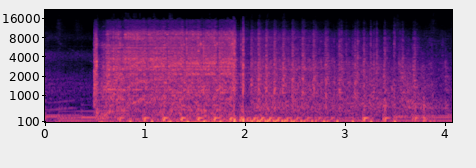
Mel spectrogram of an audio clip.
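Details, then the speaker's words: Lawn mower engine: repeated rapid cranking with irregular popping and sputtering that never catches; engine flooded, fuel turned off and air filter cover removed to dry out. "it's just very flooded okay i let it dry out a little bit taking the air filter cover off yeah this is very flooded"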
